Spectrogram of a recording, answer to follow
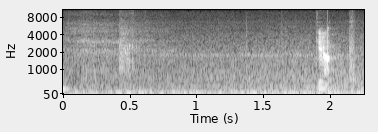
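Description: Steady low rumble of outdoor background noise, with a faint tick about half a second in.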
